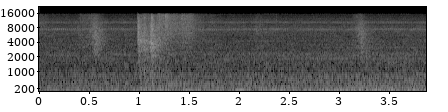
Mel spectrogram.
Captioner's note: whirring of the refrigerators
